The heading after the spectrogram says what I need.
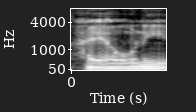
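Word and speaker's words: Ione: starring John Cusack and I own Ion or Ioni Sky. I think I've heard her pronouncing her name Ioni, which is kind of weird but different.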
